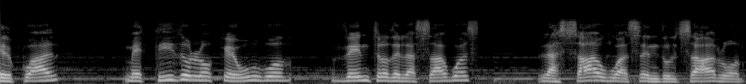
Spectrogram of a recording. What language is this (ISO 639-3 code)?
spa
